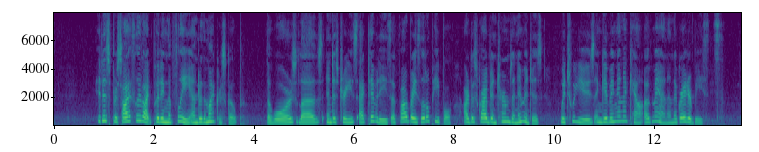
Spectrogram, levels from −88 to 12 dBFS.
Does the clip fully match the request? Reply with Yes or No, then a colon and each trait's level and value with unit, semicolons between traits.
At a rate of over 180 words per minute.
No: average, 175 wpm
